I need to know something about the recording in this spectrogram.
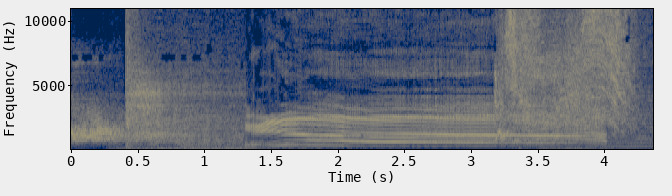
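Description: A man's long, drawn-out shout from an anime battle scene's soundtrack, beginning about a second in and sinking slowly in pitch, after a second of noisy rumble.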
